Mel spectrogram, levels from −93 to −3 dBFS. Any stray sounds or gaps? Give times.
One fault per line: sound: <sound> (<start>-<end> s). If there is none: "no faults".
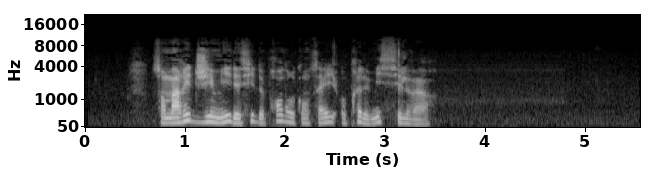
no faults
